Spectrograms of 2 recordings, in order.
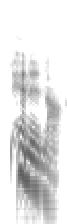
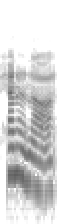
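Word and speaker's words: Peninnah: had another wife and I believe you n you pronounce her name penina and penina had many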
